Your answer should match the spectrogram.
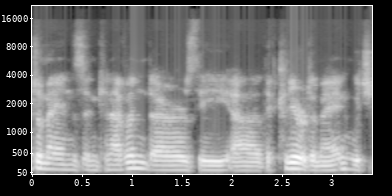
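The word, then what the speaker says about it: Cynefin: It's a Welsh word, and because Dave Snowden is Welsh, and it's kind of pronounced Conevin. So it's kind of the Y from an English speaking point of view is kind of like a U, and the F is kind of like a V.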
